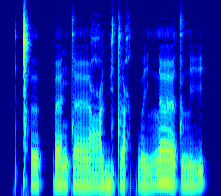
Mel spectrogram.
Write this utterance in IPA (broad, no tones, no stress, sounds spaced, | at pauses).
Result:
ǀʰ əː pː æ ŋ t æː ʕ ʌ bʲ ə t əː ħ kʷ æ i̯ lː æː t lː i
